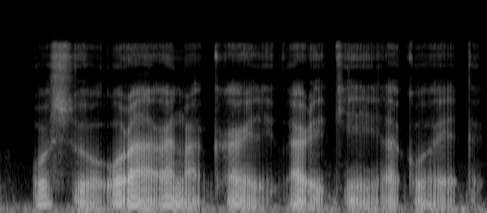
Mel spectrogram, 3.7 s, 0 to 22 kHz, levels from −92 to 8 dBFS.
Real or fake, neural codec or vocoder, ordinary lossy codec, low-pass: fake; autoencoder, 22.05 kHz, a latent of 192 numbers a frame, VITS, trained on many speakers; none; none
